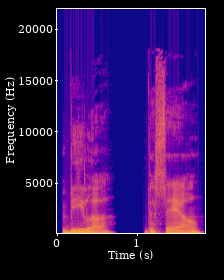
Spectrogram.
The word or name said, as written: Vela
